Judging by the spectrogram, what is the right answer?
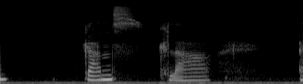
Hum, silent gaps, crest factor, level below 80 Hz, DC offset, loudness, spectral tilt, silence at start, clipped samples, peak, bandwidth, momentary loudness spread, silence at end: none; none; 18 dB; -50 dBFS; under 0.1%; -36 LUFS; -5.5 dB/octave; 0 s; under 0.1%; -20 dBFS; 16 kHz; 23 LU; 0 s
